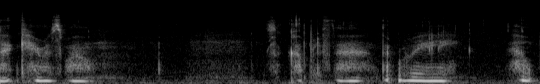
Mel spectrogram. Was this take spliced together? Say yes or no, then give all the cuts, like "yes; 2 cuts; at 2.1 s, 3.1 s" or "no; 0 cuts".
no; 0 cuts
